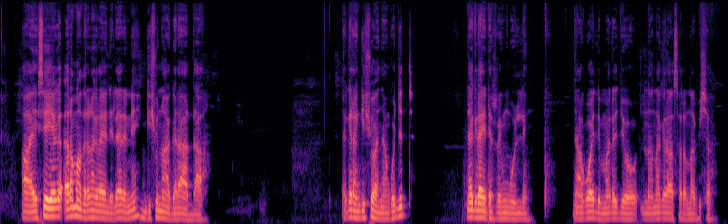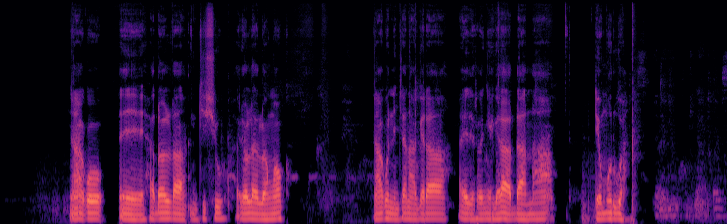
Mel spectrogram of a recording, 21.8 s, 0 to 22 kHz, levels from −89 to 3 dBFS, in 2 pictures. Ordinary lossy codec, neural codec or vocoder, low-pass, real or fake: none; vocoder, 44.1 kHz, 128 mel bands, Pupu-Vocoder; none; fake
